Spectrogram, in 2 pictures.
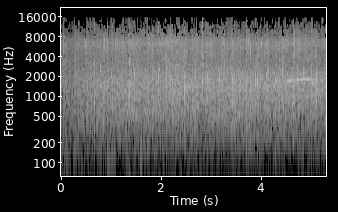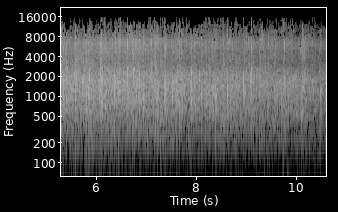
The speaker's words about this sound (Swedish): Och jag tycker att vi kan ge vår Gud, men även tjejerna här, en applåd för detta.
